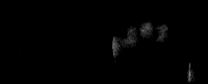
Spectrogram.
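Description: Chalk scratching on a chalkboard as a capital letter is written: a faint stroke near the start, then a quick run of louder, high, scratchy strokes about a second in.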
